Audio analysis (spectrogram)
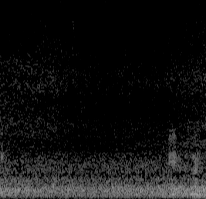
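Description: Sea waves surging against a rocky shore near a sea cave in strong wind, heard as a continuous low, rushing roar at moderate level with a slight swell toward the end.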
